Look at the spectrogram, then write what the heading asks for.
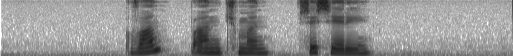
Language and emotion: Russian, neutral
